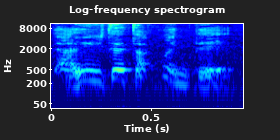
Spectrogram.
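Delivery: lisping "this" as "thith"; childhood lisp. Shown as a demonstration. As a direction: demo of a tongue-tied child's lisp.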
